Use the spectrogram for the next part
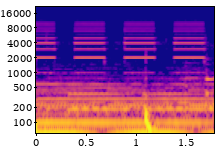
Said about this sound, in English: Turn off alarm clock.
